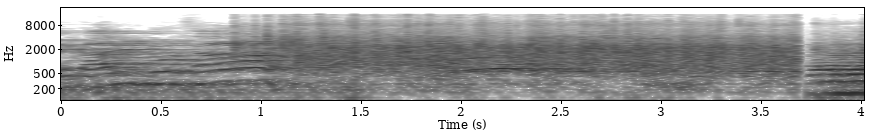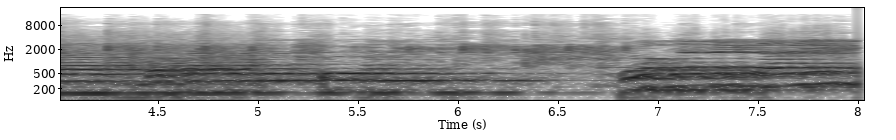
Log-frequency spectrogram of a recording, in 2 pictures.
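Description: At a Sindhi community honour ceremony, an audience breaks into a burst of loud clapping mixed with voices, then gives way to amplified chanting and speech over a microphone.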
